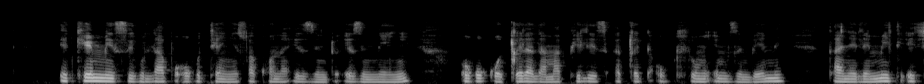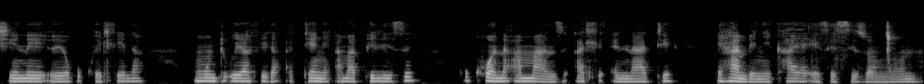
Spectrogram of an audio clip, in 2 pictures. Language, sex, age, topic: North Ndebele, female, 25-35, health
